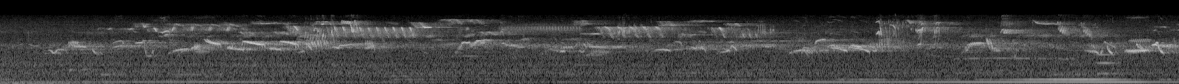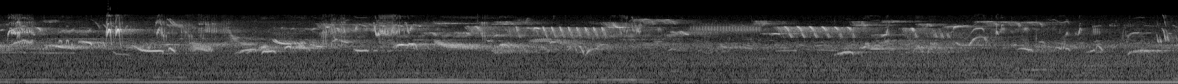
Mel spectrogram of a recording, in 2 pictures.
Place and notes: Grauwe Broedersstraat, Diksmuide, Belgium - Birds In The Fields
Recorded onto a Marantz PMD661 with a stereo pair of DPA 4060s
